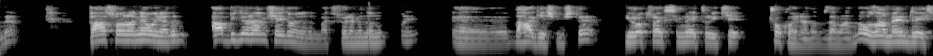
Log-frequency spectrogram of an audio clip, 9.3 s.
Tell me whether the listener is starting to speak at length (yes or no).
no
